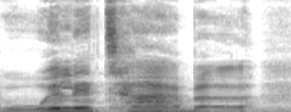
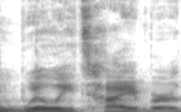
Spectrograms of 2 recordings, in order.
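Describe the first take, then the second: First: The name is said in a put-on accent. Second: The name is said plainly, without any accent. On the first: "You gotta say it like Willie Tiber" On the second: "I can't just say Willie Tiber. That's not fun"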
